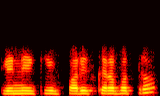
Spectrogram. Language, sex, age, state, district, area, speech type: Odia, female, 60+, Odisha, Jharsuguda, rural, conversation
